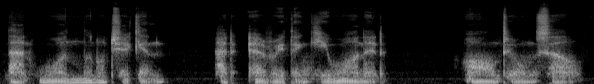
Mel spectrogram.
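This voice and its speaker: This is a soft ASMR bedtime story read by a man whose deep, gravelly, breathy voice often turns to a whisper right by the mic. He sounds sleepy and comforting, reads slowly, and the audio has no echo.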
